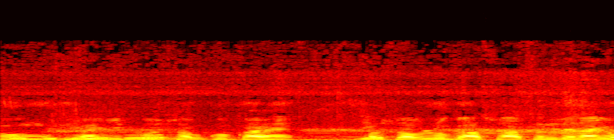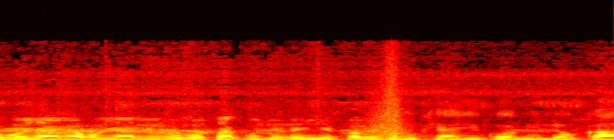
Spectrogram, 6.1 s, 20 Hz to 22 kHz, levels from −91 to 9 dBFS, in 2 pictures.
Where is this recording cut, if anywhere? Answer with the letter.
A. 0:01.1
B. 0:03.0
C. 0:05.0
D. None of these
C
